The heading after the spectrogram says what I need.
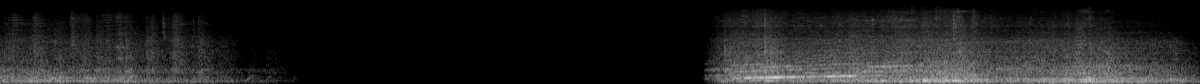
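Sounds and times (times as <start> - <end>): train wheels rumbling on rail: 0.0 - 3.0, 7.1 - 12.0
train whine: 7.1 - 11.9.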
